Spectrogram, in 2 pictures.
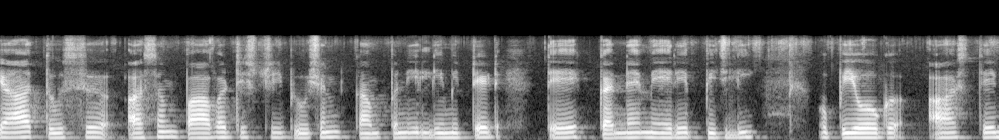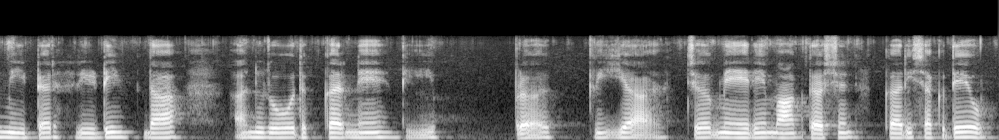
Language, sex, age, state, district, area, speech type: Dogri, male, 18-30, Jammu and Kashmir, Kathua, rural, read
